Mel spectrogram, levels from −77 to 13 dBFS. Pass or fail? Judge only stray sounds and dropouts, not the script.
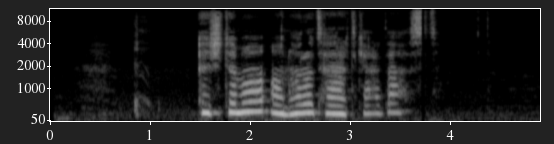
fail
